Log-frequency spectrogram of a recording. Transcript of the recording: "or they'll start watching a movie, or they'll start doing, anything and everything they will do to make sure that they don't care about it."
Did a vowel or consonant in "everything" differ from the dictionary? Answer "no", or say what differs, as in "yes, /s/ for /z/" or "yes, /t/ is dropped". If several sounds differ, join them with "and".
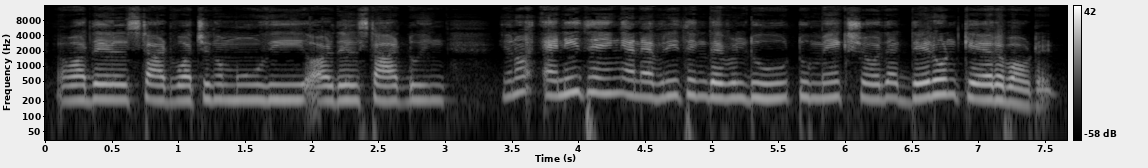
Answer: yes, /t/ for /θ/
